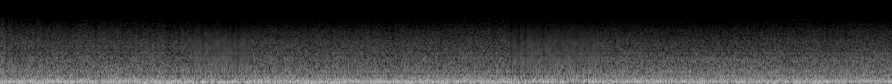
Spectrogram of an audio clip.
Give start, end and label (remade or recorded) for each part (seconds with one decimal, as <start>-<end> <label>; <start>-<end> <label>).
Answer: 0.0-1.9 recorded; 1.9-2.5 remade; 2.5-5.1 recorded; 5.1-6.0 remade; 6.0-8.9 recorded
